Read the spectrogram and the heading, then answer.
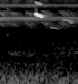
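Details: One brief, shrill, high-pitched chirp from a male manh manh bird worked up into intense singing, otherwise only a soft low background rumble.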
